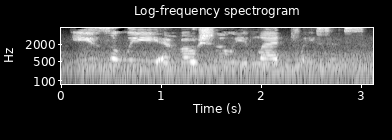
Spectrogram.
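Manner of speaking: ordinary delivery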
